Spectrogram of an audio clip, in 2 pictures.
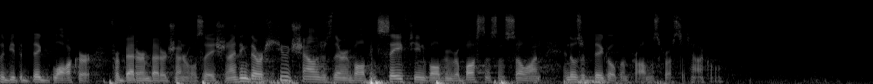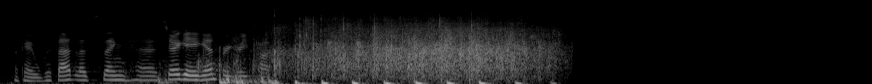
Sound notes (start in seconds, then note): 10.8 applause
